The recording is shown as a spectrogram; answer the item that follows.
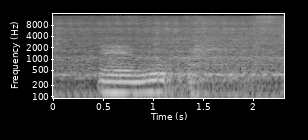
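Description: A man's short hesitant 'uh', with a faint steady hum underneath.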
